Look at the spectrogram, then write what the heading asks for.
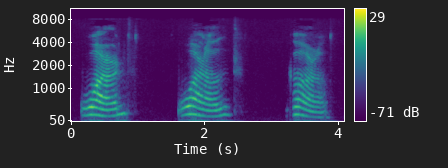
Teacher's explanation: you're kind of getting that that dark l in there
